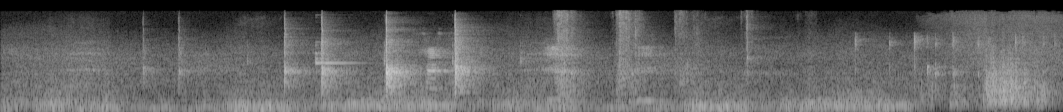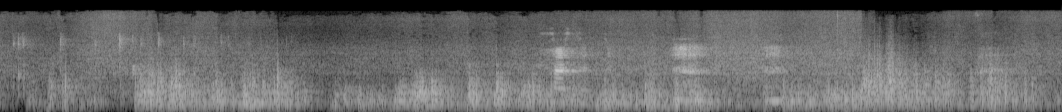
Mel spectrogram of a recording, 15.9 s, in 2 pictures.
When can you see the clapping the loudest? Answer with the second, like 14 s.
3 s.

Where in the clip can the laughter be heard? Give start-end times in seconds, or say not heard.
3.0-5.0, 12.0-13.8.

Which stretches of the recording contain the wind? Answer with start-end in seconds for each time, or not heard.
0.0-15.8.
